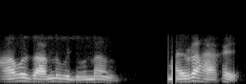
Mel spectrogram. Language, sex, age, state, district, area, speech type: Bodo, male, 60+, Assam, Chirang, rural, conversation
